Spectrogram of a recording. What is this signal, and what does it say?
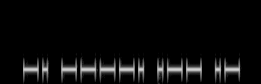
Morse code, heard as a keyed tone, about 25 wpm, 700 Hz. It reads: N9WA
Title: USA Call Signs - 4 Characters - 3x Character Spacing - 25wpm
